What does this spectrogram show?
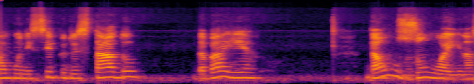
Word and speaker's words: Bahia: Mas a gente fala esse H? Não. Bahia. Esquece o H.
